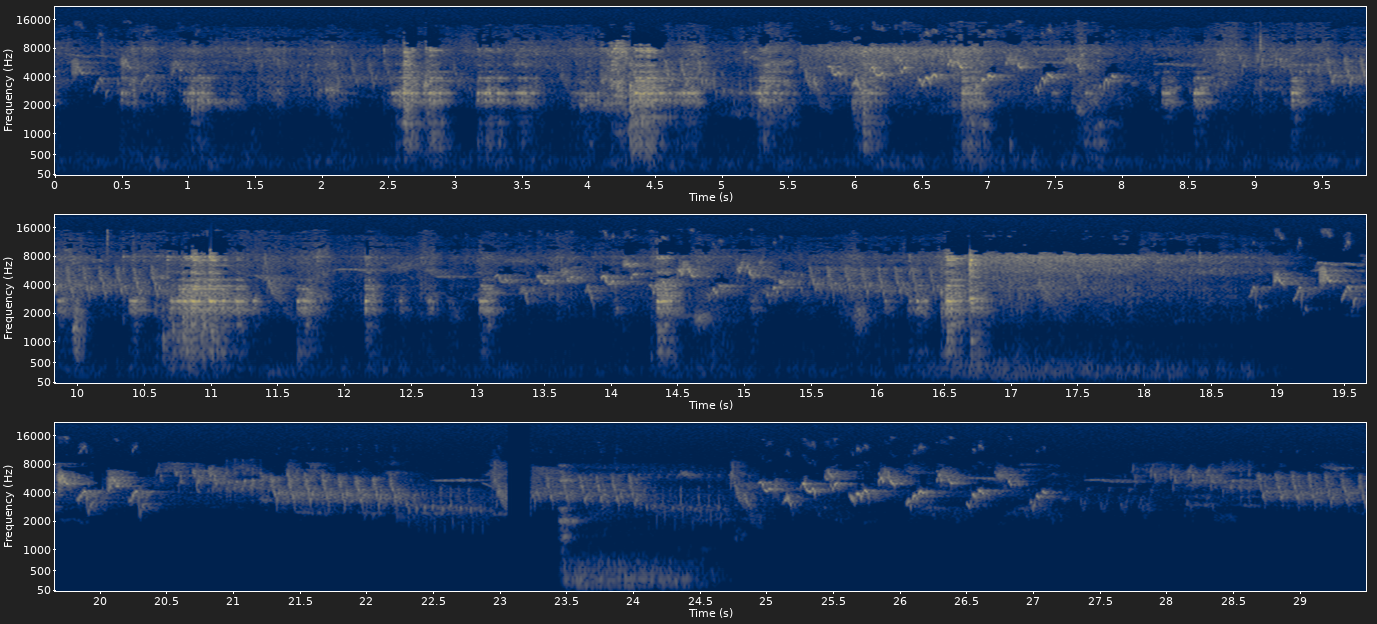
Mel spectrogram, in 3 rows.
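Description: Plastic spatula scraping and knocking against a nonstick wok as broccoli is stir-fried: a quick irregular run of clicks and scrapes over a low steady hum, stopping at about 17 s. After that, birds chirp in short high calls.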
